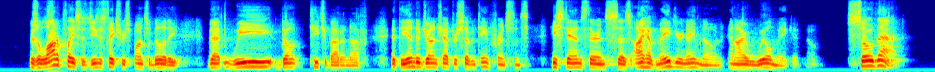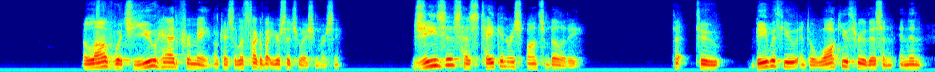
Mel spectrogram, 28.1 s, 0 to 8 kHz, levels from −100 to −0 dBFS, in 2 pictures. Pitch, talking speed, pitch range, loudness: 120 Hz, 160 wpm, 90-140 Hz, -20 LUFS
